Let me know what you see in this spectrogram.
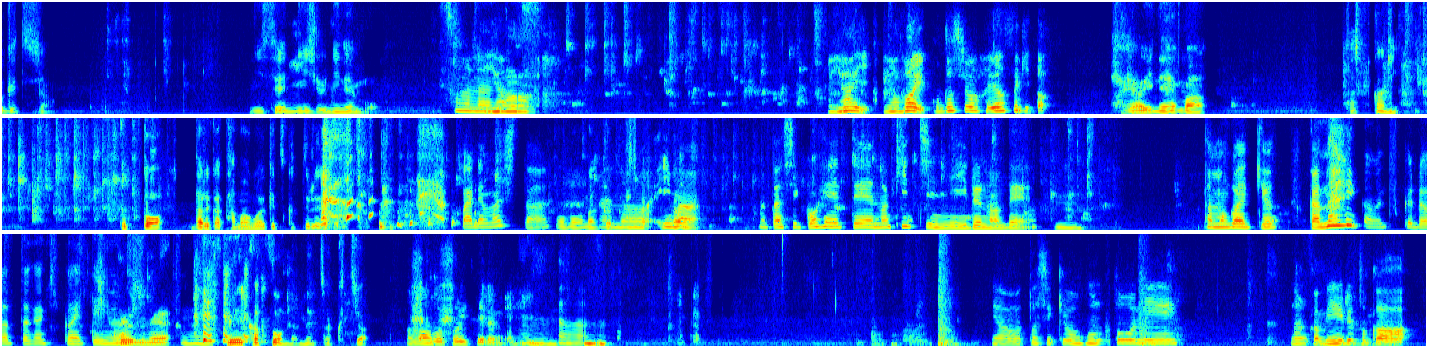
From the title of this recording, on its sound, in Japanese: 今日は久しぶりに遠隔収録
